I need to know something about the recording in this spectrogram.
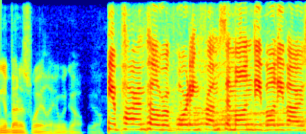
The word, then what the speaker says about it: Parampil: Parampil.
